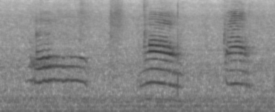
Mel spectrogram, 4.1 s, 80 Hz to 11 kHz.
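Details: Nebelung cat indoors meowing to ask to be stroked: three drawn-out, clear harmonic meows, each under a second, spaced about 1.4 seconds apart, the middle one loudest, over a steady low hum.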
